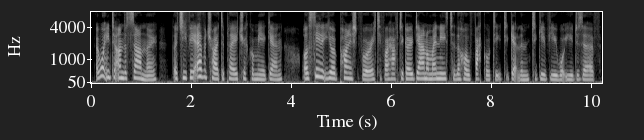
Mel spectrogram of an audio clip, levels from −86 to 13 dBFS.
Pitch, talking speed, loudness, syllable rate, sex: 215 Hz, 280 wpm, -19 LUFS, 6.5 syllables/s, female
